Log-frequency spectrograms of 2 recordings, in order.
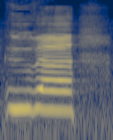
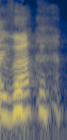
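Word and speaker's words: Ove: and he wrote A Man Called Uva, as well as Yes, I'm so glad you pronounced that correctly. – A Man Called Sorry. Uva.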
